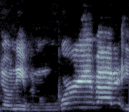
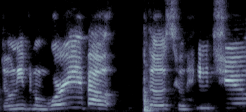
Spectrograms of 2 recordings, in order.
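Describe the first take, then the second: First: "Don't even worry about it" को तेज़, लापरवाह अंदाज़ में; laid-back surfer paraphrase, rattled off quickly; casual dude-speak. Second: Said in the usual way. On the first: Retold or imitated. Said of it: "he's basically saying". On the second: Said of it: "and he says".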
